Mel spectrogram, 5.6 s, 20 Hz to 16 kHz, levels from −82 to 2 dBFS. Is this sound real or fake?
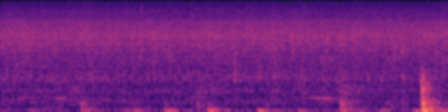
real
